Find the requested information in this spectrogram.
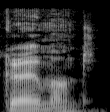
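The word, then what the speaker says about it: Grosmont: So Gromont is Grossmont. Yeah. But it's pronounced Gromont.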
